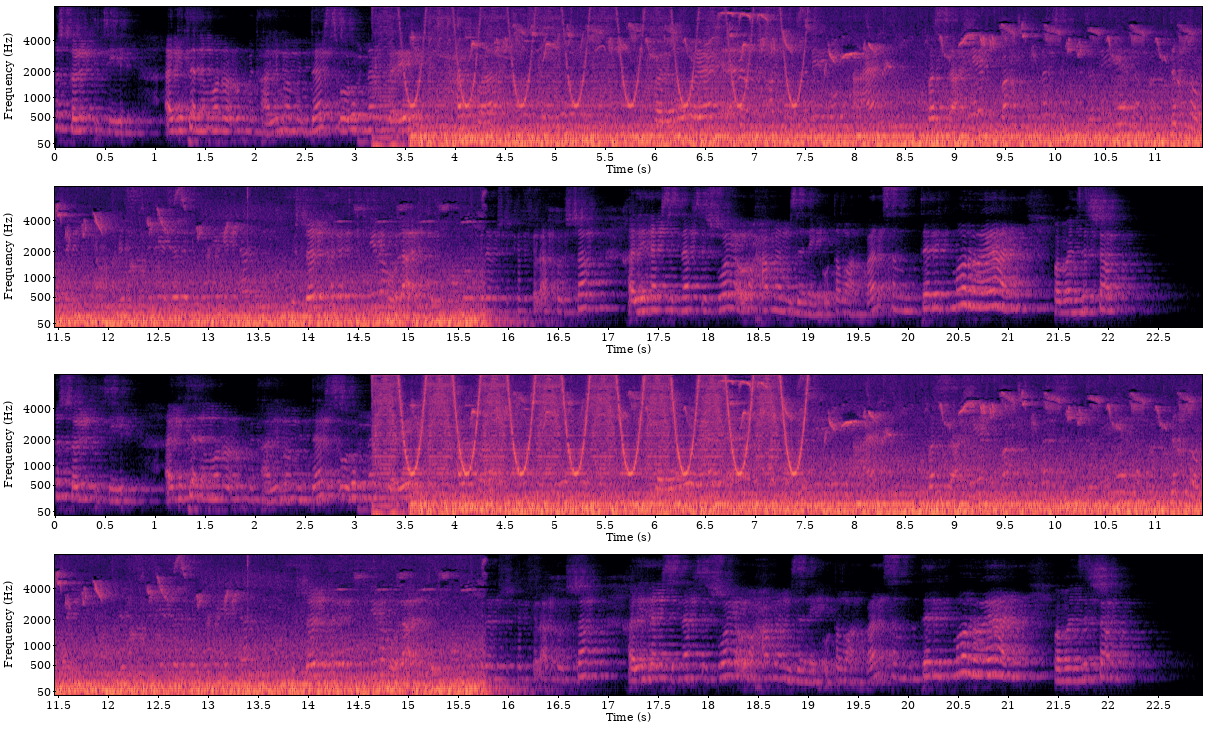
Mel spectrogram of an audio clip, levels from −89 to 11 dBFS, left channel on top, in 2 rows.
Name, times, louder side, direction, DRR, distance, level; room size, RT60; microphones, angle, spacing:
voice 1, 0.0-5.5 5.9-8.3 8.7-22.0, left 1 dB, 75° left, 2 dB, 4.1 m, -32 dB
sound 1, 3.2-7.6, right 6 dB, 75° right, 0.8 m, -25 dB
sound 2, 3.5-15.8, equal, 5° right, 0.7 m, -19 dB
23.5 x 17.0 x 8.0 m, 0.99 s
head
